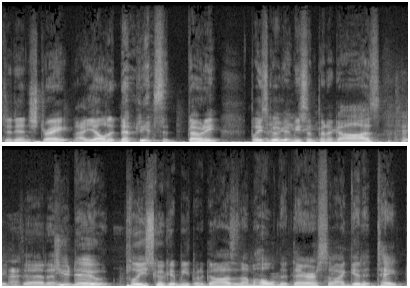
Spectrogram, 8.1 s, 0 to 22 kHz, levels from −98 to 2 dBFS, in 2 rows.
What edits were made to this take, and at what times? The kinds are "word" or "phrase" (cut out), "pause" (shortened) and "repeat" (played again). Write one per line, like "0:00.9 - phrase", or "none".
0:03.2 - word
0:04.6 - word
0:05.6 - word
0:06.0 - word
